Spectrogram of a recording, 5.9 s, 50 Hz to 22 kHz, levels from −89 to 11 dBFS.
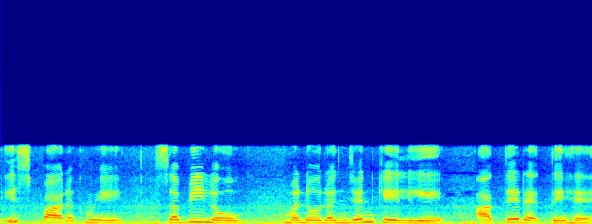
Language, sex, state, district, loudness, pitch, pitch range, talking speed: Hindi, female, Haryana, Charkhi Dadri, -15 LUFS, 235 Hz, 220-265 Hz, 110 wpm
